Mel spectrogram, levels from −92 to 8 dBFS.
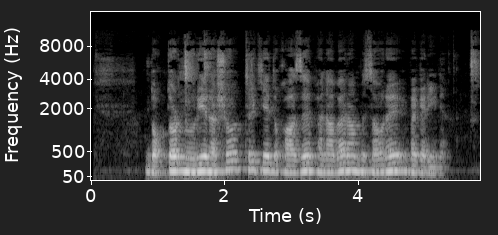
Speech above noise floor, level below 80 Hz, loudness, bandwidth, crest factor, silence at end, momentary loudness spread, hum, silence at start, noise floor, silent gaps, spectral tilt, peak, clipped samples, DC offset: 38 dB; -54 dBFS; -20 LUFS; 9.2 kHz; 18 dB; 0.05 s; 11 LU; none; 0.8 s; -58 dBFS; none; -6.5 dB/octave; -2 dBFS; under 0.1%; under 0.1%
